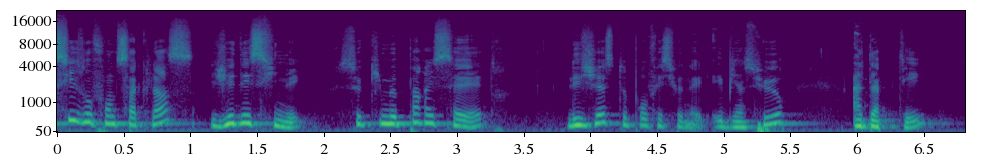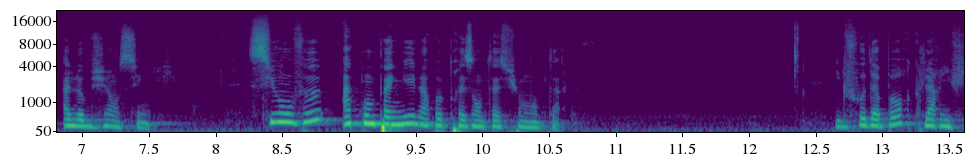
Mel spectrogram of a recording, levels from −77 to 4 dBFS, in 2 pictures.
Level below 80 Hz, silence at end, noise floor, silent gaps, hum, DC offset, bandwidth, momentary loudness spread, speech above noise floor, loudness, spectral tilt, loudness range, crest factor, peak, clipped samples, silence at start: -40 dBFS; 0 s; -61 dBFS; none; none; under 0.1%; 18 kHz; 14 LU; 34 dB; -29 LUFS; -6 dB/octave; 8 LU; 26 dB; -4 dBFS; under 0.1%; 0 s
